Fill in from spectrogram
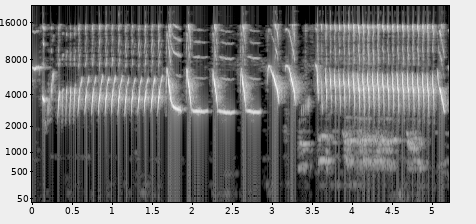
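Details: Canary chirping, used to encourage young birds learning to sing: fast, high rattling trills of evenly repeated notes, then a run of sharp downward-slurred whistles, then another long, rapid trill. Faint low sounds beneath the later trill.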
